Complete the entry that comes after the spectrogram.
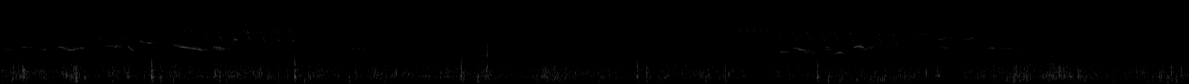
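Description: Faint songbird song: two phrases about five seconds apart, each a warbling run with a fast, high trill.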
